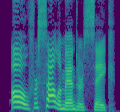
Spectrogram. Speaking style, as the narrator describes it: said Fabiana

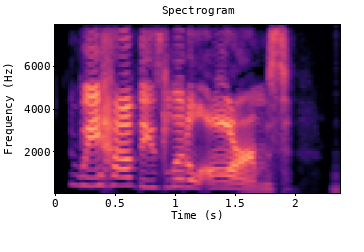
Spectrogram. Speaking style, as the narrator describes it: Roxy cried

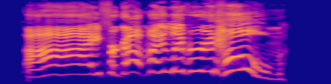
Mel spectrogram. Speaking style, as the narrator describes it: she yelled

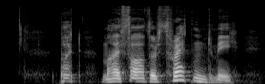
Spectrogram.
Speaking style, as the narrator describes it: gasped the boy

